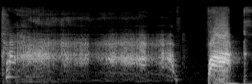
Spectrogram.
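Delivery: sudden, panicked cry. Voicing a character whose parachute cord fails: screaming in panic. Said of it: "She starts to scream".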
